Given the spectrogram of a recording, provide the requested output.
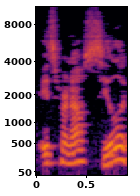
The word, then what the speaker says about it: coelacanth: Wait, it's pronounced coelacanth.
